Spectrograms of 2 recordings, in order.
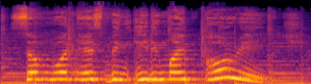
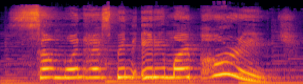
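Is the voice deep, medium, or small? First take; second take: deep; medium. First: It is said in a deep, gruff voice. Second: It is said in a medium-pitched voice.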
